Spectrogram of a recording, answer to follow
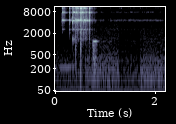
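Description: Small handbell rung briefly, a few quick high-pitched strikes in well under a second, then a faint ringing tone that fades out.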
